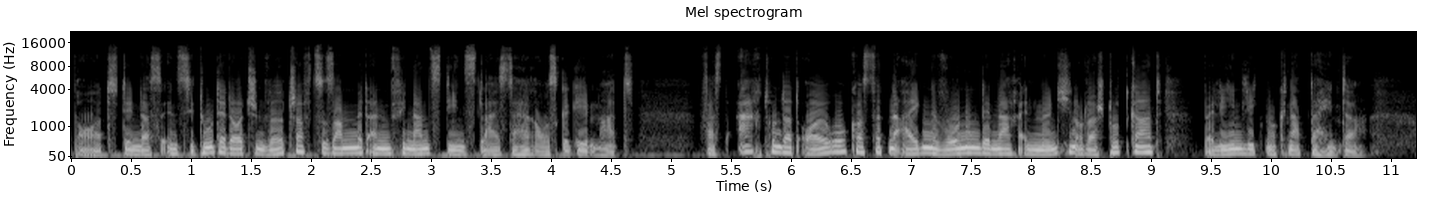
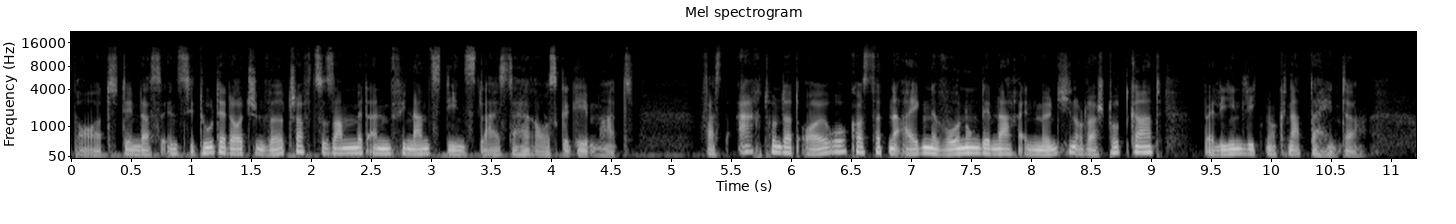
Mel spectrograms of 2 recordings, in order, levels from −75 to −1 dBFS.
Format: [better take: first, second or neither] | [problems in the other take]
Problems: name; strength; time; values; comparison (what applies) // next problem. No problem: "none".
second | distortion; slight; 10 dB below the speech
